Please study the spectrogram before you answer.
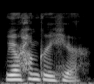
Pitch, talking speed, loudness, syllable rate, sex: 205 Hz, 255 wpm, -17 LUFS, 8.2 syllables/s, female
